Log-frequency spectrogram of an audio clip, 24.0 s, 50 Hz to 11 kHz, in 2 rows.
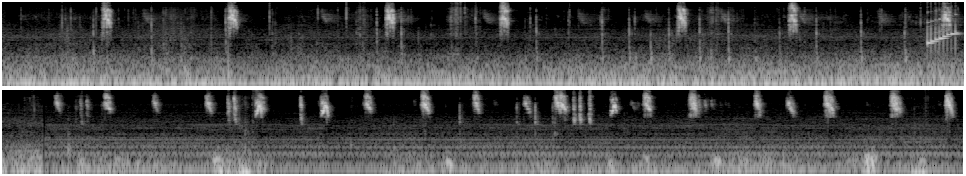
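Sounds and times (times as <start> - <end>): sparrows chirping: 13.9 - 24.0.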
